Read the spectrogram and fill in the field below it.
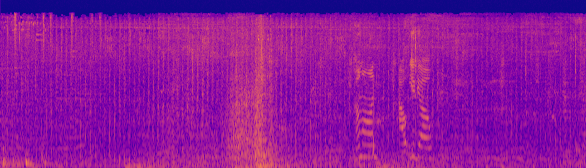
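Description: A helicopter engine hums steadily.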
